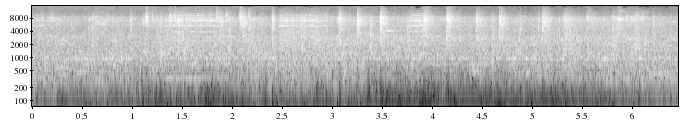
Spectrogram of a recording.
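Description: Cumbres & Toltec narrow-gauge passenger train rolling along the track, its wheels clicking over the rails with a steady rumble. Brief thin high squeals come and go.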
